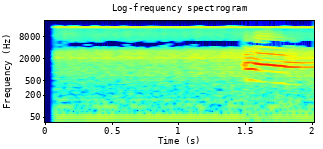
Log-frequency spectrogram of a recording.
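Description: Steady hiss of an old film soundtrack, then about a second and a half in a woman's loud, high wail that falls slightly in pitch.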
